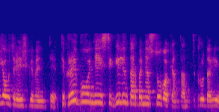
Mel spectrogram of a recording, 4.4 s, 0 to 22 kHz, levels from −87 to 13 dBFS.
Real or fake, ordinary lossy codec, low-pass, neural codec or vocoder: real; MP3, 48 kbps; 7.2 kHz; none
